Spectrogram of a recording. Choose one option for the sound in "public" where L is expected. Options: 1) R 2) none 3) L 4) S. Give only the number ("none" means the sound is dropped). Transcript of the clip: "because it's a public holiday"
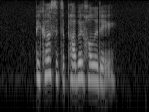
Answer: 3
